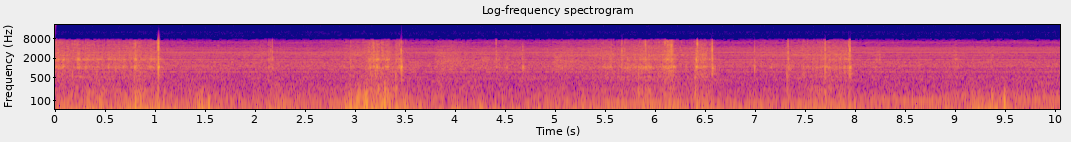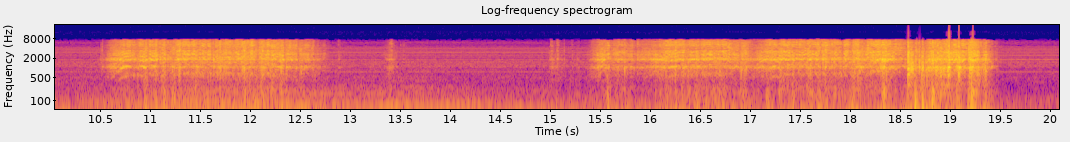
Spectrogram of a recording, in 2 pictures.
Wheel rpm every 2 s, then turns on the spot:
0, 0, 10, 10, 10, 130, 0, 70, 150, 40.
4-6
